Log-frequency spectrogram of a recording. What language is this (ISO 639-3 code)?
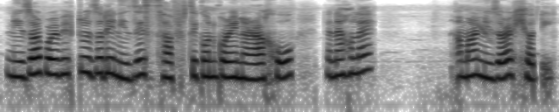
asm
